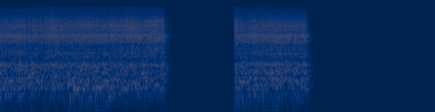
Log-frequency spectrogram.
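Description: Garden hose spraying water at close range onto the camera: a steady hiss that cuts off suddenly about two and a half seconds in, comes back for about a second, then stops.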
